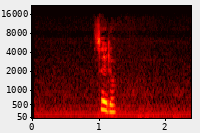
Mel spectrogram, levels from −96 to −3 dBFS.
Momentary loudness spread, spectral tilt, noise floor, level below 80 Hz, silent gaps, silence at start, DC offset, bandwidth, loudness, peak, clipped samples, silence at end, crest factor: 27 LU; -3.5 dB/octave; -67 dBFS; -74 dBFS; none; 0.95 s; under 0.1%; 16.5 kHz; -40 LUFS; -24 dBFS; under 0.1%; 1.15 s; 22 dB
